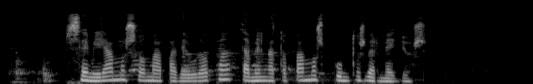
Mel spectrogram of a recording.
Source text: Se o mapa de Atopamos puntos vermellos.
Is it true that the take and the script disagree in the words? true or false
true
